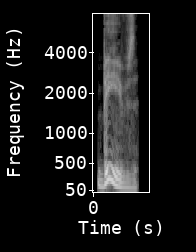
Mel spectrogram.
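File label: "beeves", en, uk British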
